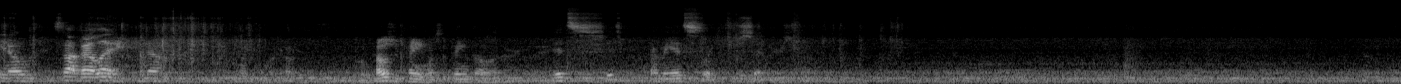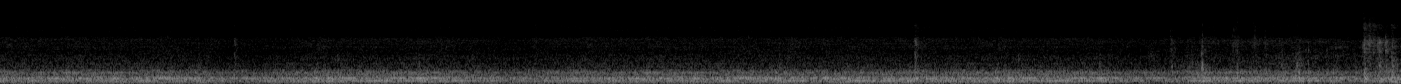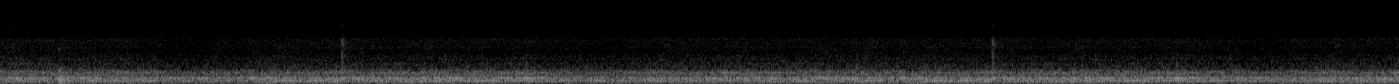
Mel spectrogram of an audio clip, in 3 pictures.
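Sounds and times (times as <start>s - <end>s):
low droning hum: 0.0s - 42.0s.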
